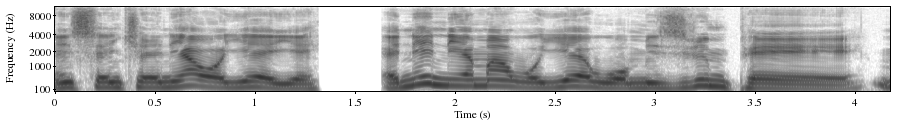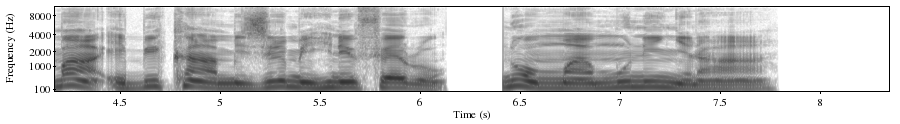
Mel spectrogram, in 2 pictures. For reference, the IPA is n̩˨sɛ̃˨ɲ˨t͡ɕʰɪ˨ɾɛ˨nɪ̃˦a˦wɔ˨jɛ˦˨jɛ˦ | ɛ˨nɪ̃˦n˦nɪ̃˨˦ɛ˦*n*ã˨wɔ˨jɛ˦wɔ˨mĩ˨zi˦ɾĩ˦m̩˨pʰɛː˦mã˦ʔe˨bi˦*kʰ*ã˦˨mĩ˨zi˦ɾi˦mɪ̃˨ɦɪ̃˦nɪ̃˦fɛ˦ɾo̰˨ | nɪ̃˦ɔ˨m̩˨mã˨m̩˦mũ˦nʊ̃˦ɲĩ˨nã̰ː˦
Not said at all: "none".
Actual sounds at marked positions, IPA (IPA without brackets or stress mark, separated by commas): m, kʰ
